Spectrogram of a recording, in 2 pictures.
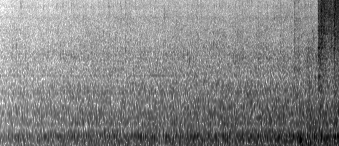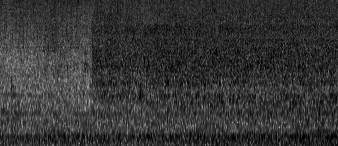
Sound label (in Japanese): シャワーとヘチマでボディウォッシング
